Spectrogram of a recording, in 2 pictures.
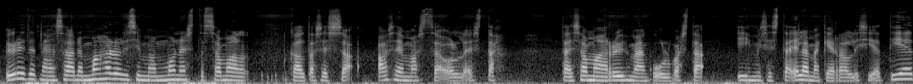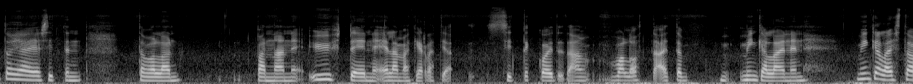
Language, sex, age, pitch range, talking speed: Finnish, female, 20-39, 170-200 Hz, 90 wpm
